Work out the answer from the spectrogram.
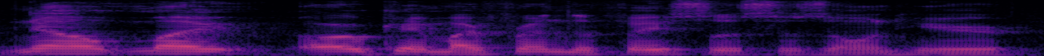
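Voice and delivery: ordinary talk, nothing marked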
